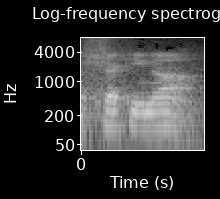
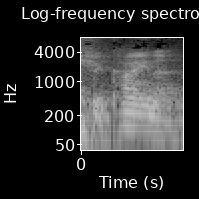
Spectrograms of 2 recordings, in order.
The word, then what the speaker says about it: Shekinah: Or as a Jewish rabbi would say, the Shekinah or the Shekinah. Maybe you've heard it pronounced. And both are correct, apparently.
